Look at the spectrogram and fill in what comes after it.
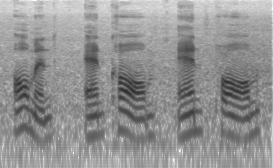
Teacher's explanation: these words have Alm but the L is silent or you don't hear it · the tongue goes up like you're going to make an L but it never touches the roof so you don't hear an L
